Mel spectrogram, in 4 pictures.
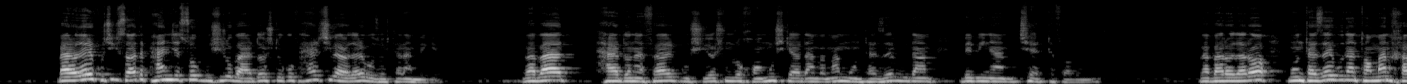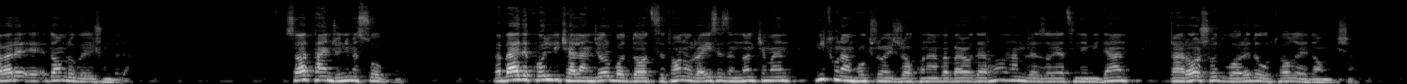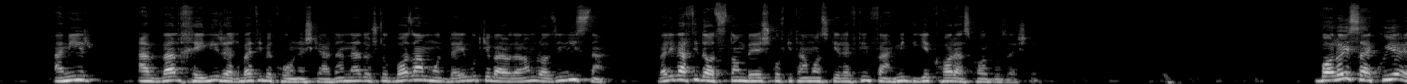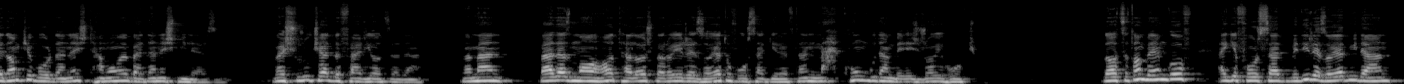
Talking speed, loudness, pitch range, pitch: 155 wpm, -23 LUFS, 140-170 Hz, 155 Hz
